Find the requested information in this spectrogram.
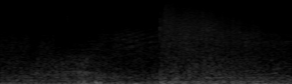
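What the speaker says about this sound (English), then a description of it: "So we throw all the grenades away that we can because they'll chain react" Several grenades go off in a rapid chain in the Halo MCC game, a dense run of loud overlapping blasts and rumbling booms with a fresh burst partway through.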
